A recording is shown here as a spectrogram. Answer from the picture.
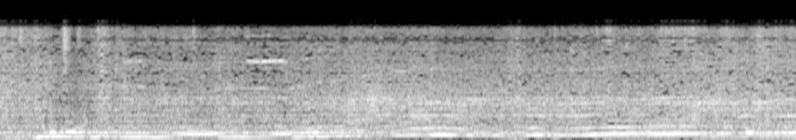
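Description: Mini rallycross car's engine under racing load, heard from inside the cabin: its note climbs and then drops several times as the driver shifts and lifts.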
